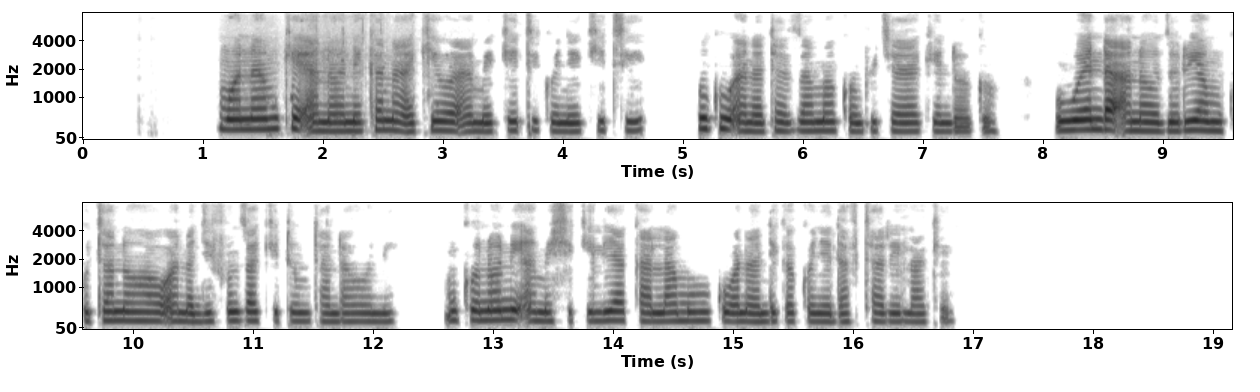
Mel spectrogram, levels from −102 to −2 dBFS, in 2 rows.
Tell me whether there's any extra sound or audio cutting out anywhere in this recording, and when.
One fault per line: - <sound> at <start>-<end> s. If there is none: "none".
none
